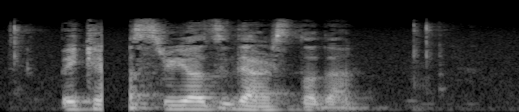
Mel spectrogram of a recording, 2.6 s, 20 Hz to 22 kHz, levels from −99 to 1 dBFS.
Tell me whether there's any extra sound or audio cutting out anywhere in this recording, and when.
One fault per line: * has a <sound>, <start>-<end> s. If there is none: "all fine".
* has a dropout, 0.5-0.6 s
